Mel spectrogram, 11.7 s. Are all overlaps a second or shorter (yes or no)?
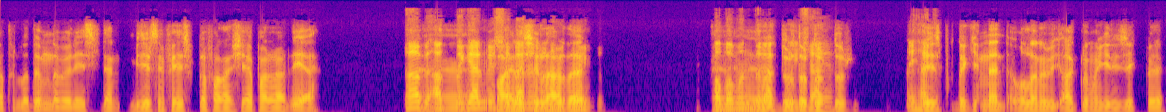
no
